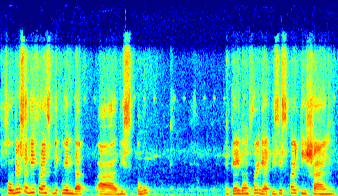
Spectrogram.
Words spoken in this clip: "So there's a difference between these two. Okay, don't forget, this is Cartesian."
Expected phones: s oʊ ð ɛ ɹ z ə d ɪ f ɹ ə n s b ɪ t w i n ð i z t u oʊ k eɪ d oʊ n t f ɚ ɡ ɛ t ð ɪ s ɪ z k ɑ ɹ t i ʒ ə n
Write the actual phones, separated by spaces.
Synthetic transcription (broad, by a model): s oʊ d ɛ ɹ s ə d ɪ f ɹ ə n s b ɪ t w i n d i s t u oʊ k eɪ d oʊ n t f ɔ ɡ ɛ t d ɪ s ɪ s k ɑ ɹ t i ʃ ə n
